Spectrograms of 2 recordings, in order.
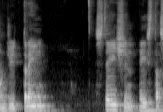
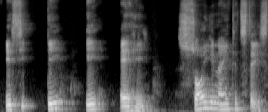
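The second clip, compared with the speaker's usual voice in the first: slow, careful explanation; 4 semitones higher, much slower than usual. Shown as a demonstration. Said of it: "teacher contrasting US and British spelling".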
